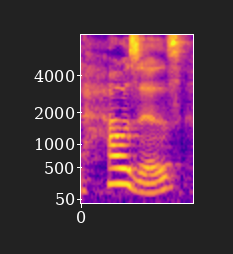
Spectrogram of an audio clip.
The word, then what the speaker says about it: houses: Mouse and mice but with house and houses uh we end up with this z sound at the end so that's just one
